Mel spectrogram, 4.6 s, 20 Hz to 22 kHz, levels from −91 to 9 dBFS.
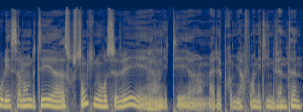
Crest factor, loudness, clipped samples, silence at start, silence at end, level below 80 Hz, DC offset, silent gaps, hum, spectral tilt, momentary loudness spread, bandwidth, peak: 14 dB; -20 LUFS; under 0.1%; 0 s; 0 s; -46 dBFS; under 0.1%; none; none; -6 dB/octave; 7 LU; 17.5 kHz; -6 dBFS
